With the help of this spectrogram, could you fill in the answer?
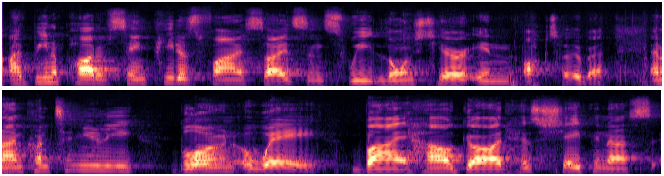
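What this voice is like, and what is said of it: South African accent. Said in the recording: “talking to us with a funny accent? ... I'm from South Africa”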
